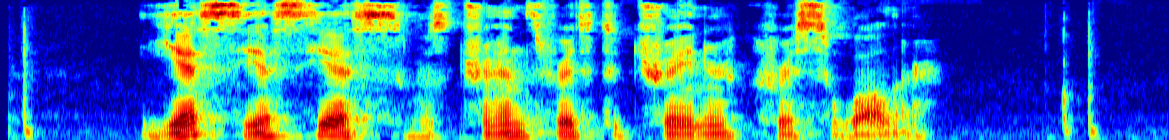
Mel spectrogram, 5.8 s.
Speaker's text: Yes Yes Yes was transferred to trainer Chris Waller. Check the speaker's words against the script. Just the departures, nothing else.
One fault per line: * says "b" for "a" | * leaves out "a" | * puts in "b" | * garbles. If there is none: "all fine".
all fine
